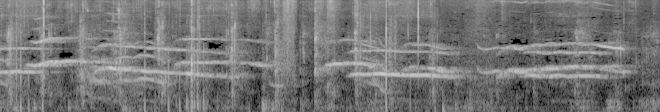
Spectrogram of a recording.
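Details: Indoor birth of a Bernese Mountain Dog puppy; the newborn cries in a run of shrill, wavering squeaks and whines, about three or four per second, with faint clicks and rustling behind.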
